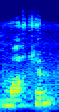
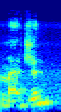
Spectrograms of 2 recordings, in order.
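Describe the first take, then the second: First: The middle consonant is a breathy H-like sound. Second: The middle consonant is a hard G sound. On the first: The speaker calls it right. "The G is pronounced like an H in the language" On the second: The speaker calls it wrong. "It's not Magen"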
